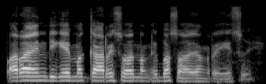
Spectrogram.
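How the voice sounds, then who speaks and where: A man calling shots for his team in live game voice chat, barking rapid commands and countdowns and swearing. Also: a little high, fairly even intonation, fairly bright tone, dry recording. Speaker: team shotcaller.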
